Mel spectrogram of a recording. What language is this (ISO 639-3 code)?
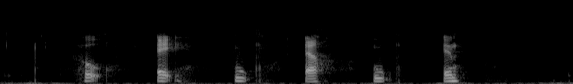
dan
